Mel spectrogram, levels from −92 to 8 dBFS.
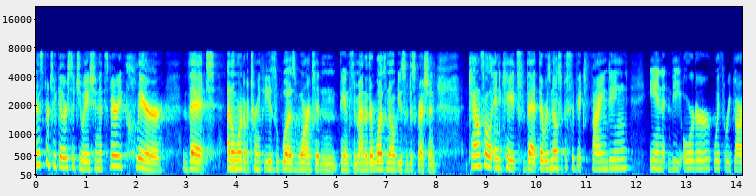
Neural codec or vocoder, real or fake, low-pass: codec, 16 kHz, 2 kbps, FunCodec, trained on LibriTTS, 25 frames a second; fake; 7.2 kHz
